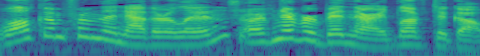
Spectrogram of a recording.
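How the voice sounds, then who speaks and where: With an American accent, a woman is talking. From US Northeast, northern New Jersey. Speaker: fitness coach. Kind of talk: casual live-stream chat. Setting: outdoors in backyard. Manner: fast.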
